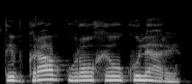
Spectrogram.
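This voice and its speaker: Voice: mid-range voice, expressive, moderate pace, close to an everyday voice. A reader doing Ralph, a firm boy leader. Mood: angry. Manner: loud, emphatic declarations.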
